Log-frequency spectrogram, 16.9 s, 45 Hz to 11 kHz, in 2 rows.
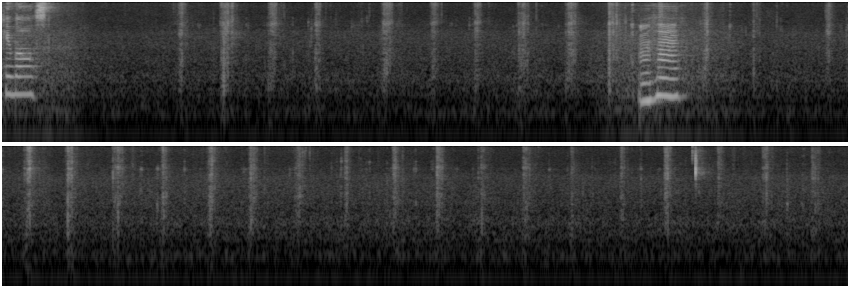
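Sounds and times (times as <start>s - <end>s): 
speech: 0.0s - 0.6s, 6.4s - 6.9s
crunchy cabbage salad with sesame oil being bitten and chewed: 1.6s - 16.9s.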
